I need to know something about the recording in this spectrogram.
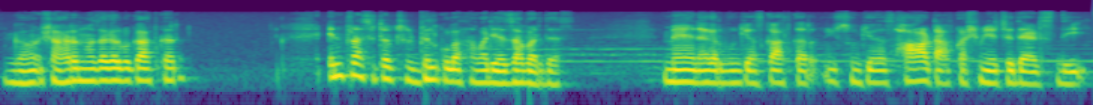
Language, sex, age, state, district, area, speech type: Kashmiri, male, 60+, Jammu and Kashmir, Ganderbal, urban, spontaneous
